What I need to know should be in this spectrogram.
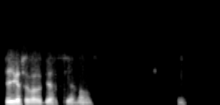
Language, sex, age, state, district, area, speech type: Assamese, male, 45-60, Assam, Morigaon, rural, conversation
